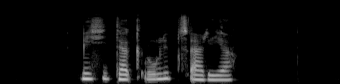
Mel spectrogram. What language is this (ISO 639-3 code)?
kat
